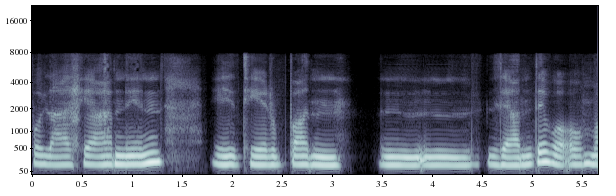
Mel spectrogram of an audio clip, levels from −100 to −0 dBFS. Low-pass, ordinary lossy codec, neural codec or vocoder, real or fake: none; none; codec, 16 kHz, 0.8 kbps, ZipCodec; fake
